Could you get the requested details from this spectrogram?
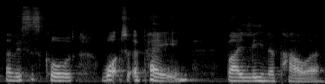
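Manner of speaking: ordinary talk, nothing marked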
